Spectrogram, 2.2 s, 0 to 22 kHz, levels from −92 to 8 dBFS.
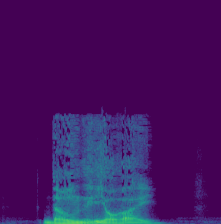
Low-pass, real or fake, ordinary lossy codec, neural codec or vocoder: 10.8 kHz; fake; AAC, 32 kbps; codec, 16 kHz in and 24 kHz out, 0.4 kbps, LongCat-Audio-Codec, four codebook decoder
